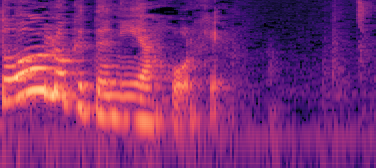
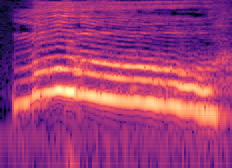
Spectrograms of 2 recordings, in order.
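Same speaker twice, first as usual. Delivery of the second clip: higher, louder playful moo; playful cow moo; 5 semitones higher, 6 dB louder than usual. Acted. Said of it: "Jorge dijo".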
